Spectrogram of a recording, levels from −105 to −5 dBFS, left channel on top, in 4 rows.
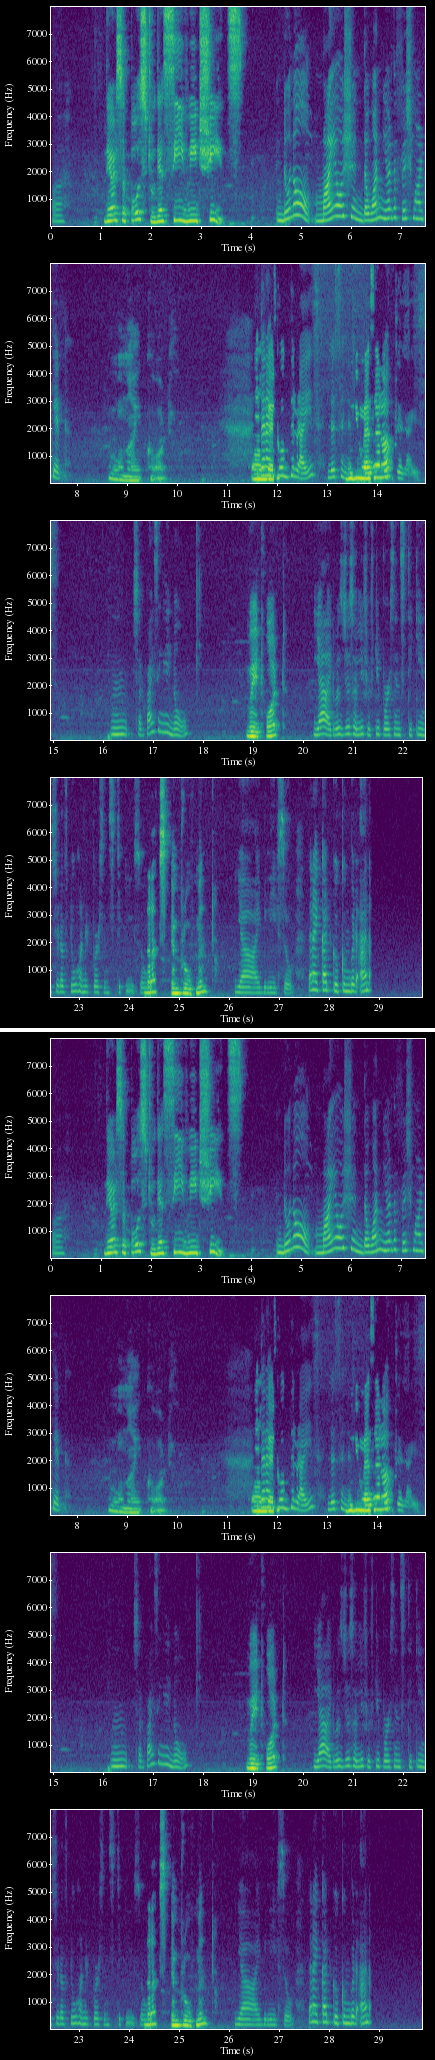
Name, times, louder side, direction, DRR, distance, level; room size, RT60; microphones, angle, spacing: voice 1, 1.1-3.8 8.6-9.8 11.5-11.9 13.4-14.3 18.9-19.5 24.3-25.6, left 1 dB, 30° left, 1.8 m, -22 dB
voice 2, 4.5-7.8 11.0-14.8 16.1-17.7 20.2-24.4 26.1-28.8, left 2 dB, 75° left, 6.6 m, -32 dB
head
